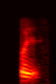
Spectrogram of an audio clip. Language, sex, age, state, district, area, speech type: Manipuri, male, 60+, Manipur, Churachandpur, urban, conversation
